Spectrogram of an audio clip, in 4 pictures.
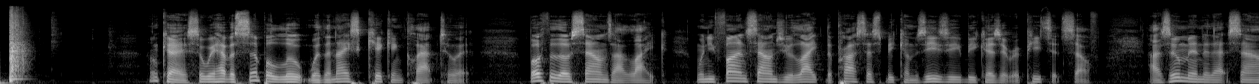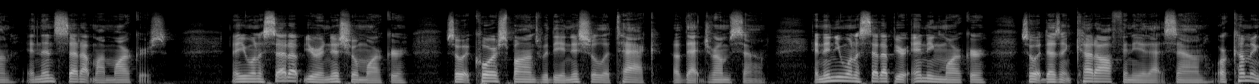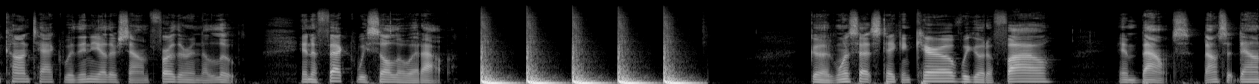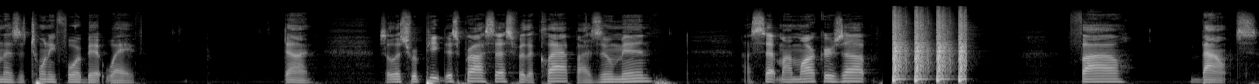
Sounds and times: Speech: 1.5s - 27.6s, 28.2s - 29.8s, 33.3s - 35.8s, 36.4s - 39.3s, 40.6s - 41.0s, 41.6s - 44.5s, 45.2s - 46.6s, 48.5s - 50.3s.

